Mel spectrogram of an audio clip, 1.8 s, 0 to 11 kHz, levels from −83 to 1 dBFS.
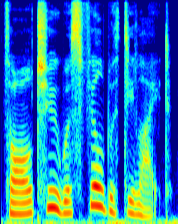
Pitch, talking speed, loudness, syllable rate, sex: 190 Hz, 200 wpm, -16 LUFS, 4.8 syllables/s, female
